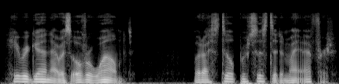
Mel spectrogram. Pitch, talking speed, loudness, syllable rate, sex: 105 Hz, 210 wpm, -19 LUFS, 7.3 syllables/s, male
